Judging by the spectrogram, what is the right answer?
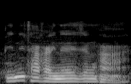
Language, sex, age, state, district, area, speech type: Bodo, male, 45-60, Assam, Kokrajhar, rural, spontaneous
